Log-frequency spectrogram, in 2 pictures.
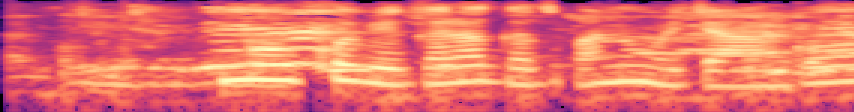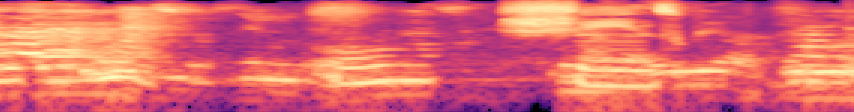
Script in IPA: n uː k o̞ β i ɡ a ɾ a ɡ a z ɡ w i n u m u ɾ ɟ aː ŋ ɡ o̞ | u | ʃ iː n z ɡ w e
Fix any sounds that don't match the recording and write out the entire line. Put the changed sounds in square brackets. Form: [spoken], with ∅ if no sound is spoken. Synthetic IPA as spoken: n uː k o̞ β i ɡ a ɾ a ɡ a z ɡ w [a] n u m u ɾ ɟ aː ŋ ɡ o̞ | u | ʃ iː n z ɡ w e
